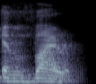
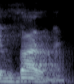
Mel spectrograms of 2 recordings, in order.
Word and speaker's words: environment: Pero the environment. Entonces, cuidado con esa N delante de la M, porque a la hora de escribirlo y tal, como digo, pues a veces trae problemas.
